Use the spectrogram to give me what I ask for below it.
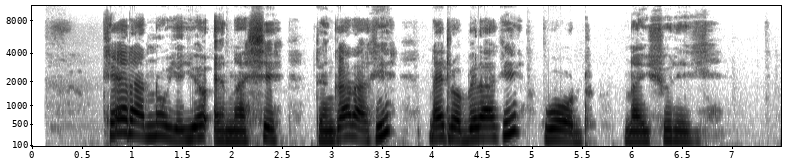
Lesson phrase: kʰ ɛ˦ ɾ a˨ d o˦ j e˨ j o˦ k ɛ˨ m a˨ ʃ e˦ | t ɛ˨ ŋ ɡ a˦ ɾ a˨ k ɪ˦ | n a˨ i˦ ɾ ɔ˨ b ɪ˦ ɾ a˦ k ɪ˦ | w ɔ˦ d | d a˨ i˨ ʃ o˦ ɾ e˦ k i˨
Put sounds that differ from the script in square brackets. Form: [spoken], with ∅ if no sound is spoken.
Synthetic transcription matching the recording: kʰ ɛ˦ ɾ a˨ [n] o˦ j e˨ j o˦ [ʔ] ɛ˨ [n] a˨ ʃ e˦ | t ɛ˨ ŋ ɡ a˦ ɾ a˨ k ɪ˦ | n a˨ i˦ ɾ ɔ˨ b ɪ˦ ɾ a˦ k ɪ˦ | w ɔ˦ d | [n] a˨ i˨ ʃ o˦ ɾ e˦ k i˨

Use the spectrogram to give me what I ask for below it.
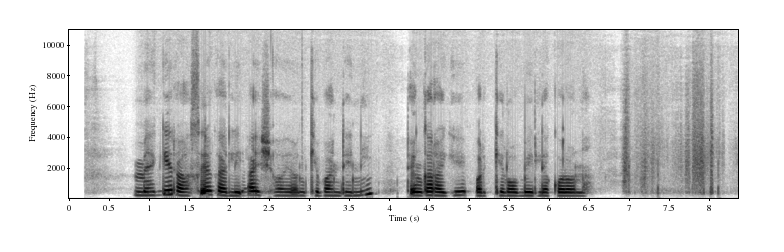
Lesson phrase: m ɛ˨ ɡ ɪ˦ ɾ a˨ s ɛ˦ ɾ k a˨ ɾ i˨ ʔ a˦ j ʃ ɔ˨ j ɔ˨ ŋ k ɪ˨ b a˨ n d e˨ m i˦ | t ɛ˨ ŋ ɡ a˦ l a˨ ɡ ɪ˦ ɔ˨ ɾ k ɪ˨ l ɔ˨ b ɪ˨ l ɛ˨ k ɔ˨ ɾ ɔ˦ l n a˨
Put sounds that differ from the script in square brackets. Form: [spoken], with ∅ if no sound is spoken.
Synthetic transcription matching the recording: m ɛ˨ ɡ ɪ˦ ɾ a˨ s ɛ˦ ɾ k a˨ [l] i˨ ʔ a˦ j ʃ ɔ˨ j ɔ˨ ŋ k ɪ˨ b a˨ n d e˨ [n] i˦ | t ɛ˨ ŋ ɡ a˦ [ɾ] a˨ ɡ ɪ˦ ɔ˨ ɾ k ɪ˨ l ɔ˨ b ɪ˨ l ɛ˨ k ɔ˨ ɾ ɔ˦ [∅] n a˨

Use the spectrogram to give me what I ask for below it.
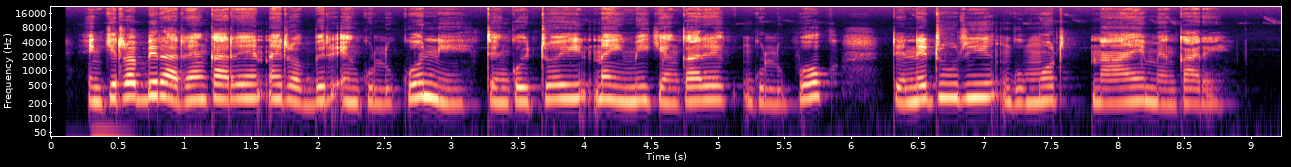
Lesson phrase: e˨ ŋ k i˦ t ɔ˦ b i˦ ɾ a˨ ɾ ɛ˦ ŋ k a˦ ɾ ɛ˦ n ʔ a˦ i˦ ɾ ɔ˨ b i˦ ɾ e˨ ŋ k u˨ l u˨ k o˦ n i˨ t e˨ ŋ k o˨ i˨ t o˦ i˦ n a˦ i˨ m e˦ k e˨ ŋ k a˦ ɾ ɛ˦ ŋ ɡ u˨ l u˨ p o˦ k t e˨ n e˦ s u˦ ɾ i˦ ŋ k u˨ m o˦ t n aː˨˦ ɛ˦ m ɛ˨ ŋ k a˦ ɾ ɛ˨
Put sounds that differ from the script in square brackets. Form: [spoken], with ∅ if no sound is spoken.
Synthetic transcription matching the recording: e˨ ŋ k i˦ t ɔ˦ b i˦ ɾ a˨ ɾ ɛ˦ ŋ k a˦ ɾ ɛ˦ n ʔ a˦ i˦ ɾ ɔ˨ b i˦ ɾ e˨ ŋ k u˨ l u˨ k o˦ n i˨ t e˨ ŋ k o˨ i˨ t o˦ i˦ n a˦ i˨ m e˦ k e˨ ŋ k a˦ ɾ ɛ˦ ŋ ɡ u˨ l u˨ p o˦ k t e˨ n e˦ [t] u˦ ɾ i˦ ŋ [ɡ] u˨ m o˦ t n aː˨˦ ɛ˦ m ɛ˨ ŋ k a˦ ɾ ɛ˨

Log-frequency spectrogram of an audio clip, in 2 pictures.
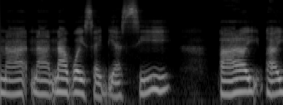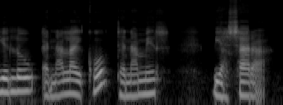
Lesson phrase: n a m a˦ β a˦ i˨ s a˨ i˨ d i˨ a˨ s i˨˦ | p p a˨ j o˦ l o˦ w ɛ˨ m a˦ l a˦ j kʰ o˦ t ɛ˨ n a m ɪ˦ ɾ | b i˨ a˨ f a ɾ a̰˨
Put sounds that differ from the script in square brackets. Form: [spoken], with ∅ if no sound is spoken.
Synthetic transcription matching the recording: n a [n] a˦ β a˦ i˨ s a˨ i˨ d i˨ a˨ s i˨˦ | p p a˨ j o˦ l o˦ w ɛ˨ [n] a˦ l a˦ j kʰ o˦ t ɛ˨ n a m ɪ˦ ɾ | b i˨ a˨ [ʃ] a ɾ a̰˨

